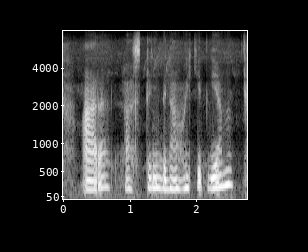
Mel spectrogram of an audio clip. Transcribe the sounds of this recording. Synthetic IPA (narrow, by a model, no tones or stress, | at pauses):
a̰ɾlasʈɾiŋbinaɦujkit̪ɡijam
